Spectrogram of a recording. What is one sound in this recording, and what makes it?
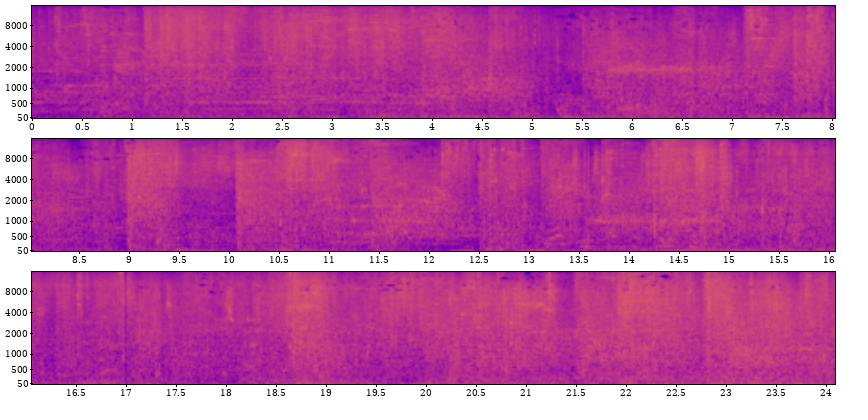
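Game spell effects crackle, whoosh and clash in a busy fight.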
